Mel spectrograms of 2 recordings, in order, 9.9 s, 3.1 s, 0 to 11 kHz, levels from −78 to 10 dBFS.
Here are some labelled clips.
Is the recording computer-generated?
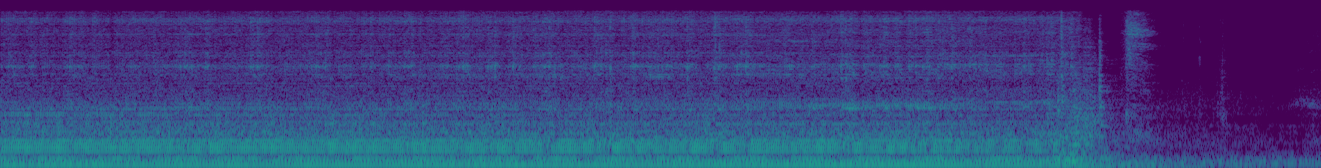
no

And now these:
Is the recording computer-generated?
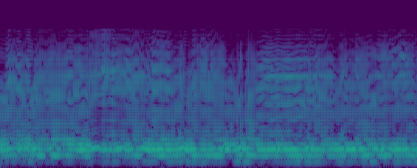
yes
